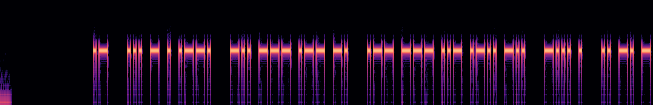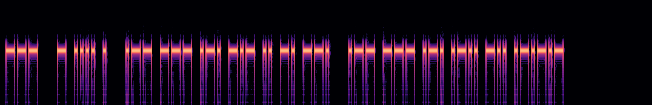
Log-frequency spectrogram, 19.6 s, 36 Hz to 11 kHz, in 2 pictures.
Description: Morse code, heard as a keyed tone, about 28 wpm, 700 Hz. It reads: A STEP DOWN WOULD BE INTO THE WORKING WORLD.
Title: Sentences from Top 1000 Words - Review Part 4 - 28wpm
